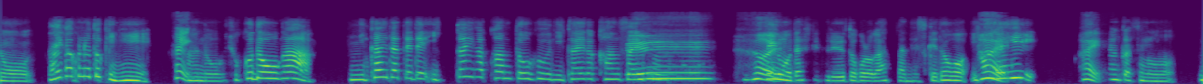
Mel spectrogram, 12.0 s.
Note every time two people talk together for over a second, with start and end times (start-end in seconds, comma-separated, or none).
none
